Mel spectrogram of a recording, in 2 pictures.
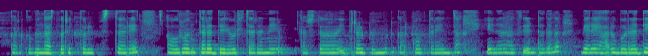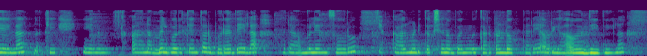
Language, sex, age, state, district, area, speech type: Kannada, female, 30-45, Karnataka, Hassan, urban, spontaneous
